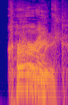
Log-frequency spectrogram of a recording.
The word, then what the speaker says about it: Couric: It's Couric. like cur. Couric.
